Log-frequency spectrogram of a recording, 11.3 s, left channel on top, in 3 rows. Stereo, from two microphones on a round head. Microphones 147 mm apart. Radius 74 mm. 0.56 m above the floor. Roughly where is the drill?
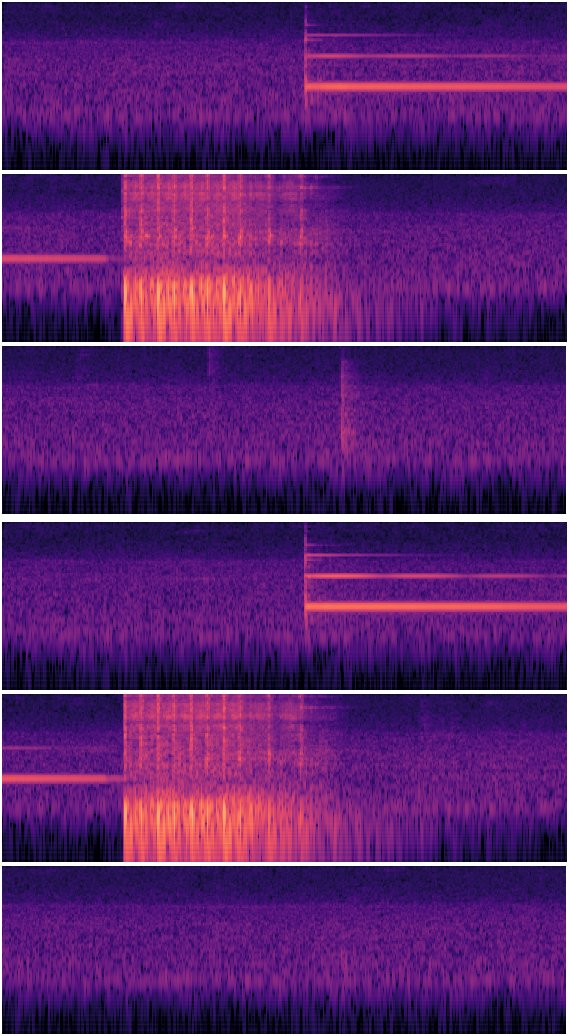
Right.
